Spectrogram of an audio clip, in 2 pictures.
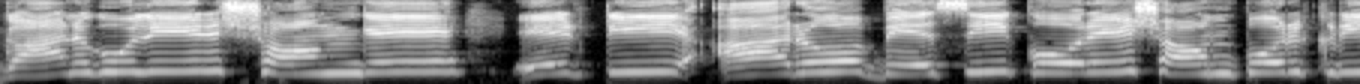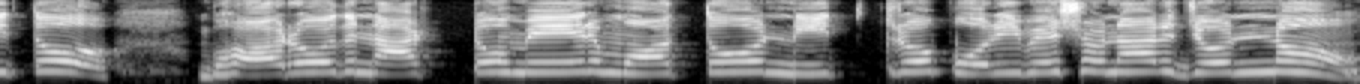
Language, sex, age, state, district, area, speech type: Bengali, female, 30-45, West Bengal, Purba Medinipur, rural, read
